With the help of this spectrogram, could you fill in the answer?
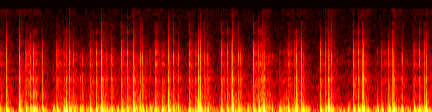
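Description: Fingertips and nails tap and scratch the surface of a medium-sized, hollow, printed cardboard Christmas box lid held in both hands. The result is a quick, irregular run of dull, low, hollow thumps mixed with soft scratchy rasps, each dying away almost instantly with no ring.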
